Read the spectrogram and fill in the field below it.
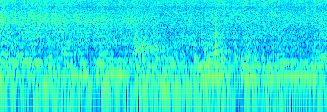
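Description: Scallions (green onions) sauté in a hot pan for ackee and saltfish, giving a steady, close sizzle and crackle throughout with an occasional stir, and no talking.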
